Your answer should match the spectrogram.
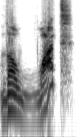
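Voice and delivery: incredulous question with a sharp final rise; loud disbelief. A narrator's reading. Dowland questioning Slade's claim, incredulous. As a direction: swoop up in astonishment on the last word. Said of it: "Dowland said loudly".

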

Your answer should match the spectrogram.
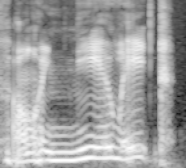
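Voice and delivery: slow, high-pitched indignant cry; restrained old servant's outburst; mild shout. A narrator's reading. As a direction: exclaim it drawn-out, without much volume. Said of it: "Albert shouted".

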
